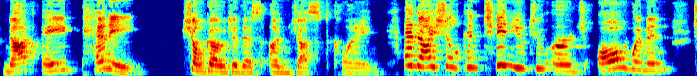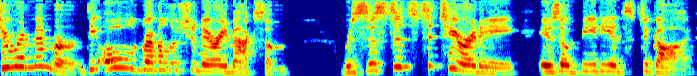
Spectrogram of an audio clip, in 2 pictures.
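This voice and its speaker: A woman's voice: on the high side, big pitch swings, unhurried, fairly bright tone, low-quality recording. A woman playing a defiant, dignified suffragist on trial, speaking oratorically and emphatically in a reader's theater piece. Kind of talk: reader's theater courtroom speech.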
